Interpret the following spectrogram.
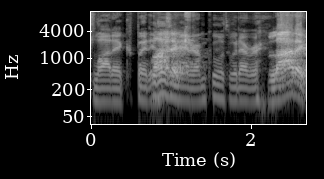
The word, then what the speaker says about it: Lotich: I forgot to pronounce is it low titch I forgot that say how you pronounce your name no it's logic but it doesn't matter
